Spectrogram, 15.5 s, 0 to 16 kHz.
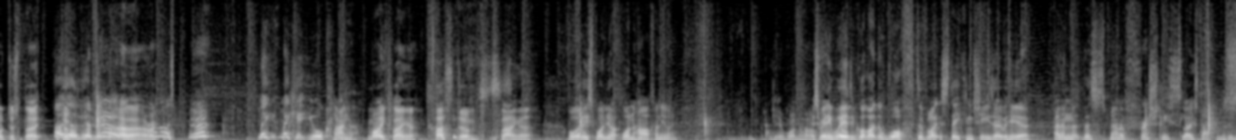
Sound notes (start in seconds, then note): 4.2 laughs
